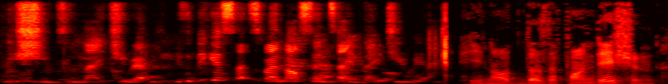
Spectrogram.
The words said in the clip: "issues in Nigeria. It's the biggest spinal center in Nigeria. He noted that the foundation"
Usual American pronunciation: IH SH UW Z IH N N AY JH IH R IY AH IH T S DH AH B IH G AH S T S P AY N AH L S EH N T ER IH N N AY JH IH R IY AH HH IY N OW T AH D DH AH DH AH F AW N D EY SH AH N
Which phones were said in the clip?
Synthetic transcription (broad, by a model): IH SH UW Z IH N N AY JH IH R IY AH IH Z DH AH B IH G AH S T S F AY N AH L S EH N T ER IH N N AY JH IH R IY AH HH IY N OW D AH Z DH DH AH F AW N D EY SH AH N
